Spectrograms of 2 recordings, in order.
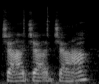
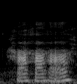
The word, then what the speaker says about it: Ja Ja Ja: take the shade called Ha Ha Ha, I'm assuming. It's spelled with a J, like Ja Ja Ja, but I'm pretty sure in Spanish is Ha Ha Ha.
